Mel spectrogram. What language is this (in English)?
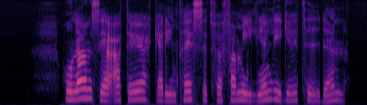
Swedish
